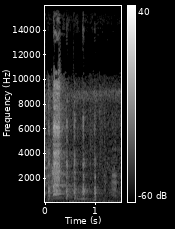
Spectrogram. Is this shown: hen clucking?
yes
